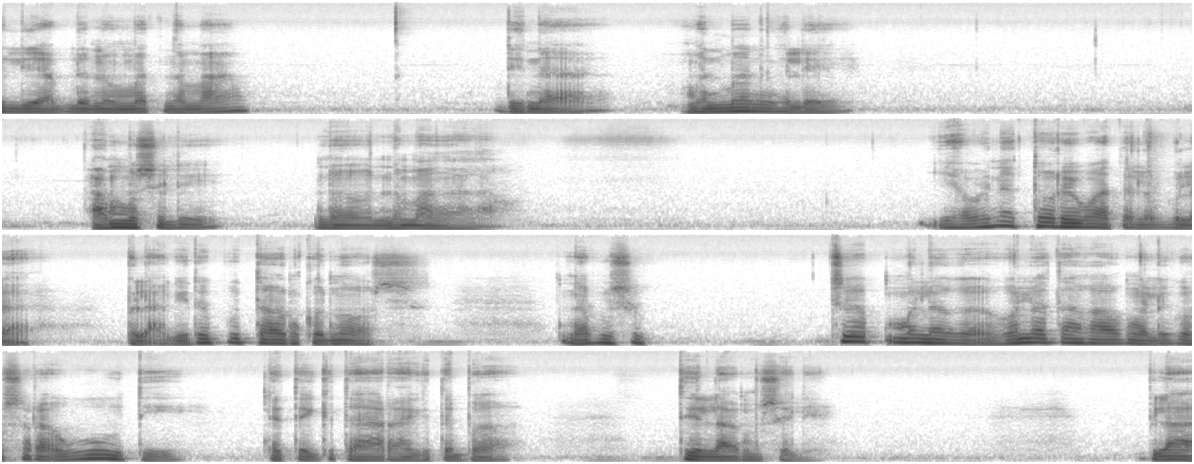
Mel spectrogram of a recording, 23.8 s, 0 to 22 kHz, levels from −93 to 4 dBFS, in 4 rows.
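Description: Listening to the speech recording revealed nothing that stood out as a technical problem.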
